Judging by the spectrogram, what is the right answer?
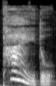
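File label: "tai4du", Mandarin Chinese; tàidu; 态度; 態度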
